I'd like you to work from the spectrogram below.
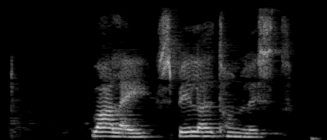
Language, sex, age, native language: Icelandic, female, 11, Icelandic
